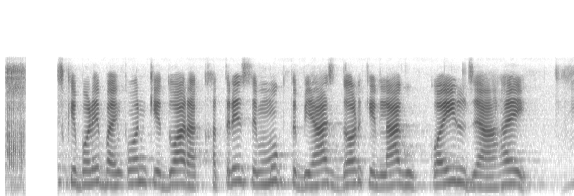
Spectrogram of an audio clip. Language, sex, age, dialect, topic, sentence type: Magahi, female, 56-60, Western, banking, statement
